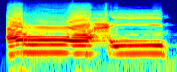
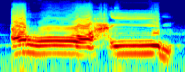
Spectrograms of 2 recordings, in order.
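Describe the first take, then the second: The two takes are said the same way.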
